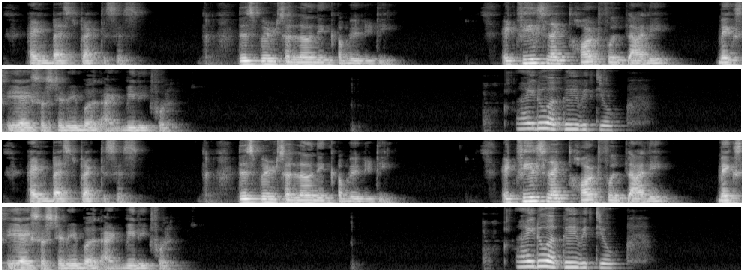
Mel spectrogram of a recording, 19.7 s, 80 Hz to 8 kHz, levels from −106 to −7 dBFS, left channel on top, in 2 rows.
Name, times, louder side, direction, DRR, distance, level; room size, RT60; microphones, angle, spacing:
voice 1, 0.3-1.8 3.2-5.2 6.7-8.8 9.6-12.1, right 1 dB, 45° right, 4 dB, 1.7 m, -26 dB
voice 2, 16.7-18.3, right 4 dB, 75° right, 6 dB, 0.7 m, -28 dB
16.5 x 6.8 x 4.3 m, 0.40 s
head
